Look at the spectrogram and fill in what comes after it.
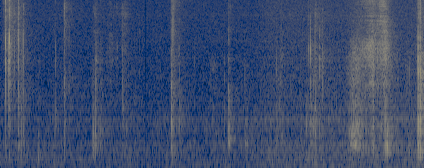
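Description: Chewing and crunching an ice cream bar's chocolate coating, which is studded with small crisped rice: scattered small crackles and clicks, thickening into a denser patch of mouth sounds near the end.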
